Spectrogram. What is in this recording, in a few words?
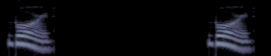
"board", English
